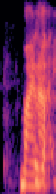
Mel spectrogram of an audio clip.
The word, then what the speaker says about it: Minot: I really don't know if Minot is the proper pronunciation, but that's the way everybody says it here.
